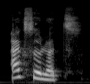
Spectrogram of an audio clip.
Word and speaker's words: axolotl: Axolotl. Axolotl. Axolotl. Yeah. I think it's written the same, but we don't pronounce the L.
